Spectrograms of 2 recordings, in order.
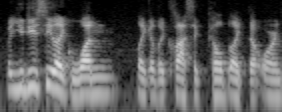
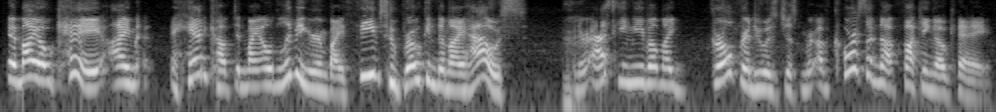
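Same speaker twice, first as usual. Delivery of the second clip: furious outburst; 6 semitones higher than usual. Acted. Handcuffed man snapping at his captors, furious outburst. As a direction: explode at the question. Angry captive snaps back.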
